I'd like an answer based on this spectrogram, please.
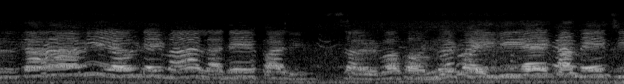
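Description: A group of young women singing a song together in unison, with a short break in the singing about halfway through.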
